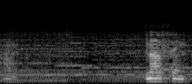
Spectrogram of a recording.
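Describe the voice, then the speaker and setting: An actor playing an earnest, jealous teenage boyfriend in a 1960s TV sitcom. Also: male voice, slow, sharp tone, faint music behind. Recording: dull old TV soundtrack.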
